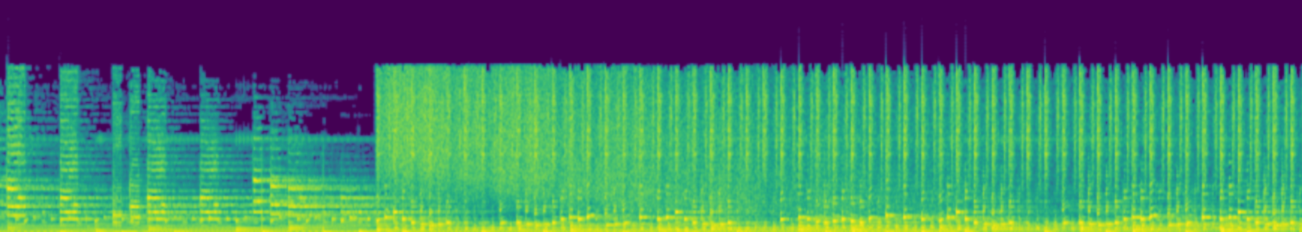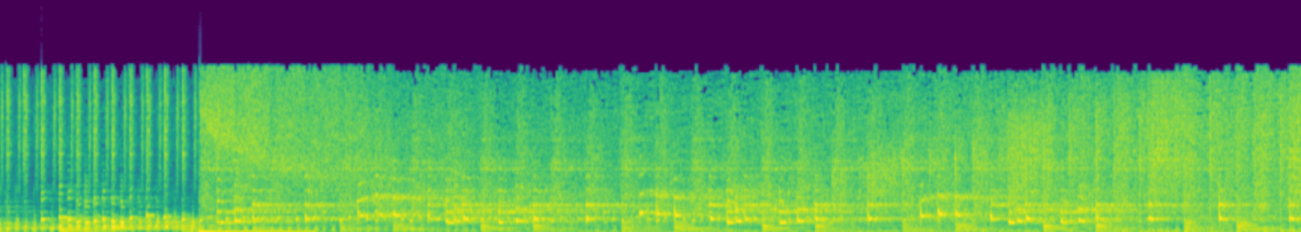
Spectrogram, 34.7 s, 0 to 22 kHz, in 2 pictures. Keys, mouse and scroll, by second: 16.4 Delete, 18.1 click, 20.1 click, 22.0 Return, 23.2 alt+click, 23.7 Return, 26.0 click, 26.7 Return, 28.7 Return, 30.2 click, 33.1 click.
